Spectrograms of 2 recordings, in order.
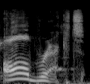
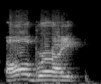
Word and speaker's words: Albrecht: Albrecht. Is it I think it's Albrecht. Albrecht. – Well, he's called Albright, but yes, it's spelled Albrecht.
